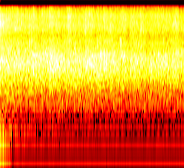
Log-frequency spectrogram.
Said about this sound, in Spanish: Fuertes aplausos aplauso al Señor. Fuertes aplausos,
